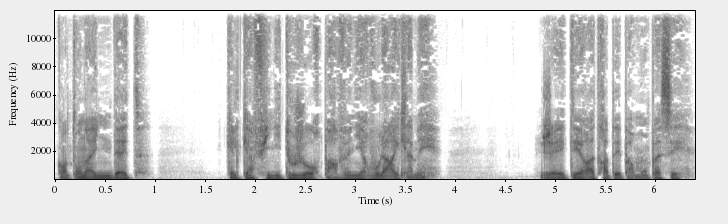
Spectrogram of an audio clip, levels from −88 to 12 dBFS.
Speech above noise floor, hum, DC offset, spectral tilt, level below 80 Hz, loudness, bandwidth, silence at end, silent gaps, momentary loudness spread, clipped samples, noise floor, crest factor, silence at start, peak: 43 dB; none; under 0.1%; -4 dB/octave; -40 dBFS; -20 LUFS; 12 kHz; 0.05 s; none; 8 LU; under 0.1%; -63 dBFS; 16 dB; 0.05 s; -4 dBFS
